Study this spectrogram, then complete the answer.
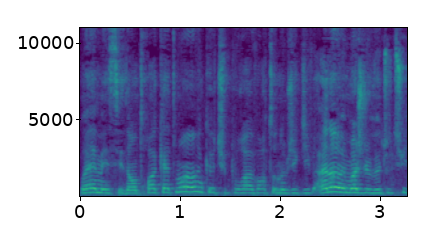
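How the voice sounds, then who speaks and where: Woman's high voice, animated in tone, with ordinary pitch variation. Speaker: life coach. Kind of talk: live stream talk. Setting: Facebook live video. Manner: fast.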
